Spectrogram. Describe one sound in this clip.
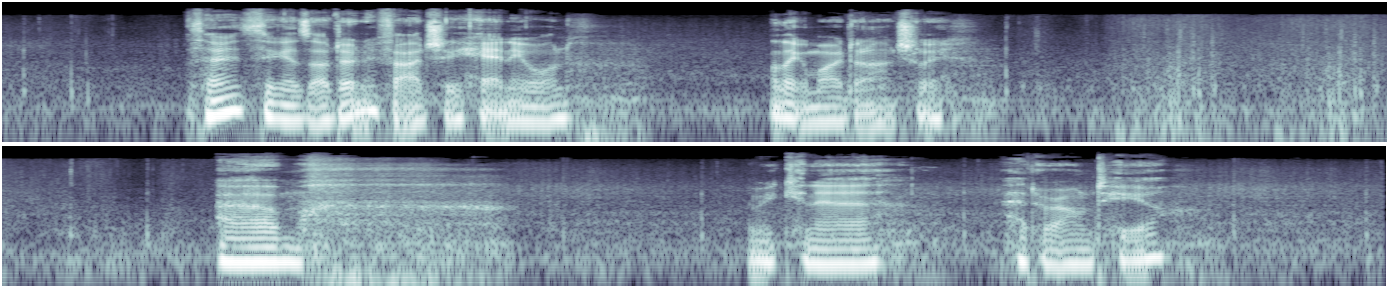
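A man talks into a close microphone with animation, in short bursts.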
